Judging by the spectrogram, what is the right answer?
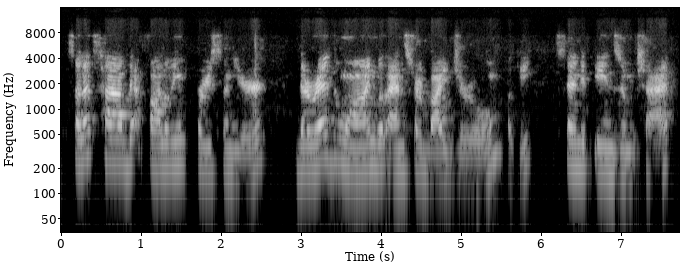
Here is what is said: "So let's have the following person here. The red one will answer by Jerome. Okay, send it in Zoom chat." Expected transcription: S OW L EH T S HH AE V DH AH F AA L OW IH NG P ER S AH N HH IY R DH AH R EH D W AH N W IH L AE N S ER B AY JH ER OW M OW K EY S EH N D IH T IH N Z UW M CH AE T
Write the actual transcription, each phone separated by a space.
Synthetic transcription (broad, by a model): S OW L EH T S HH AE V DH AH F AA L OW IH NG P ER S AH N HH IY R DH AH R EH D W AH N W IH L AE N S ER B AY JH ER OW M OW K EY S EH N D IH T IH N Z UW M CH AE T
